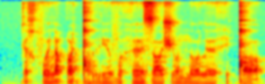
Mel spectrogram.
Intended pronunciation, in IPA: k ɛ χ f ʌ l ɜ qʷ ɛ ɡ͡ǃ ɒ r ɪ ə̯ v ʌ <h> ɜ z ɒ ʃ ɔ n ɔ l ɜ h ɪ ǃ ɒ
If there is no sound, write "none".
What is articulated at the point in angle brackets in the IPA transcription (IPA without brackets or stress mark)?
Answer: h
